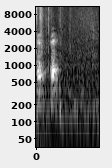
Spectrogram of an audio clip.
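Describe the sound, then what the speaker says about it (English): Minecraft chickens give two quick, faint clucks close together, followed by quiet. "Man, there's so many chickens down there."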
